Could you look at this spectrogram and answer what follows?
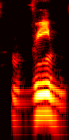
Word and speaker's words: Veeam: So again देखें ना, इतना इज इट बीम backup, BEAM, वीम वीम। वीम है, नॉट बीम।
